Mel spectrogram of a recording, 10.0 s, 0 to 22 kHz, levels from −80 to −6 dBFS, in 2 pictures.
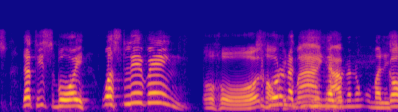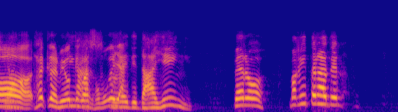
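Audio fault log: No fault to log in this speech.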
